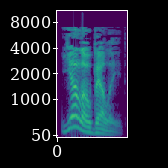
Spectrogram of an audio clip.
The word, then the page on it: yellow-bellied: English; British English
